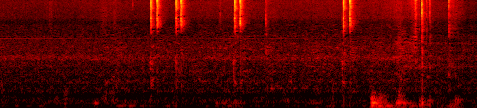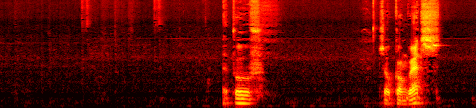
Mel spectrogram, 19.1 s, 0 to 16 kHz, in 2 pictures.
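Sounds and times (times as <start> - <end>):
computer mouse clicks: 3.0 - 3.8, 4.6 - 5.4, 6.8 - 7.2, 8.2 - 9.2, 11.2 - 11.5, 12.6 - 12.9
soft low bump: 7.4 - 8.0.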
